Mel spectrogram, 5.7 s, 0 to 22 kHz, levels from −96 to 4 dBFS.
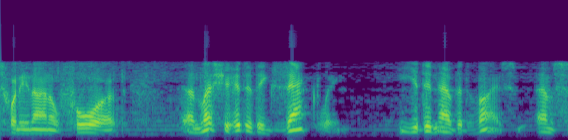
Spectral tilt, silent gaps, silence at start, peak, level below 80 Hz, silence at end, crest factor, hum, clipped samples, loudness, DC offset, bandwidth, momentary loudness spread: -6 dB/octave; none; 0 s; 0 dBFS; -84 dBFS; 0 s; 16 dB; none; under 0.1%; -16 LUFS; under 0.1%; 3.8 kHz; 18 LU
